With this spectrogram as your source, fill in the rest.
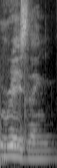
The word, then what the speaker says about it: Riesling: Riesling, is that how you pronounce it, not reasoning? Riesling, yeah, depending where you where you are.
